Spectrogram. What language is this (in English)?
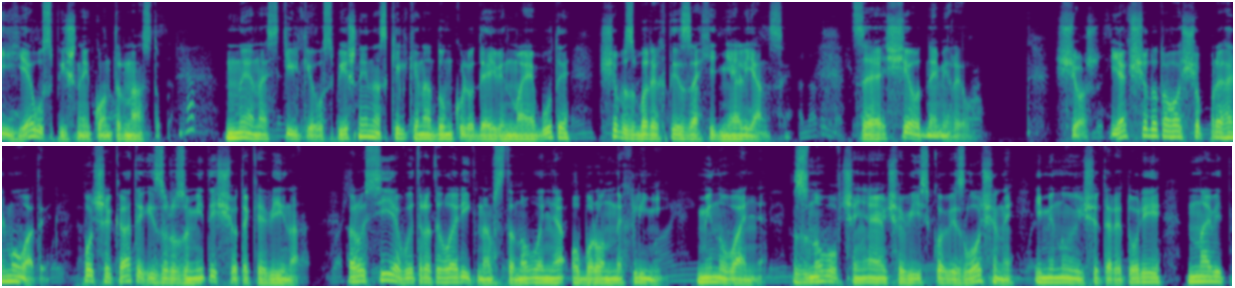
Ukrainian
